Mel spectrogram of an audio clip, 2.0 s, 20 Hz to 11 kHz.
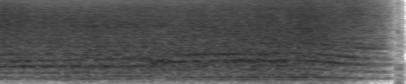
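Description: Formula 1 car's 1.6-litre turbo-hybrid V6 at high revs on the circuit, a high engine note that wavers slightly in pitch and cuts off suddenly near the end.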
